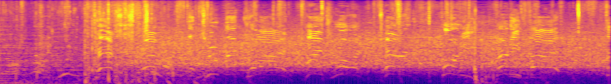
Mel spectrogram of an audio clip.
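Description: American football game field audio: a stadium crowd's noise with scattered shouting voices and sharp thuds of players colliding, the loudest about a second in.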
